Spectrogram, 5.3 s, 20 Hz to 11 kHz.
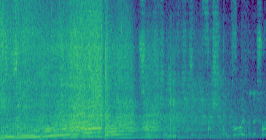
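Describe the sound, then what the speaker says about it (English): A 640-horsepower supercar engine revs hard as it accelerates, its tone climbing steeply and then fading away as the car pulls off, with an announcer talking over it. "you can hear every single one of those cylinders. 640 horsepower in this."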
